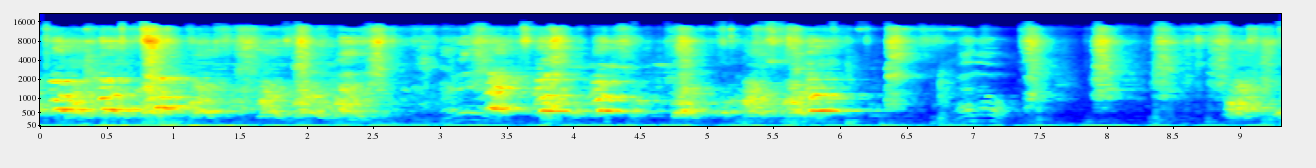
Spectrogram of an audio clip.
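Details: Chilanga, a nine-month-old female American Bully Pocket training as a protection dog, delivers a steady stream of fast, rough barks mixed with yelps, a human voice faintly underneath.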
